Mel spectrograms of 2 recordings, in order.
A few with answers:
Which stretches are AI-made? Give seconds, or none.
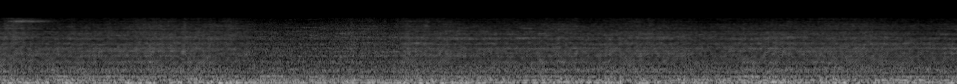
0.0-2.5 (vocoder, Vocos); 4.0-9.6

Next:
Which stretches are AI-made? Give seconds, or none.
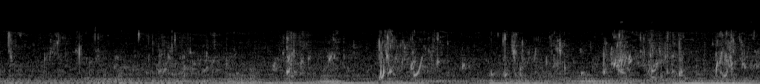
1.8-3.4 (codec, DAC)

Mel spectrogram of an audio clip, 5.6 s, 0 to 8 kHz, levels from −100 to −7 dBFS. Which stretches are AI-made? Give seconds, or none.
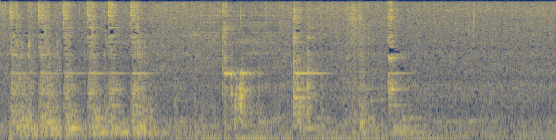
2.0-2.8 (codec, SNAC)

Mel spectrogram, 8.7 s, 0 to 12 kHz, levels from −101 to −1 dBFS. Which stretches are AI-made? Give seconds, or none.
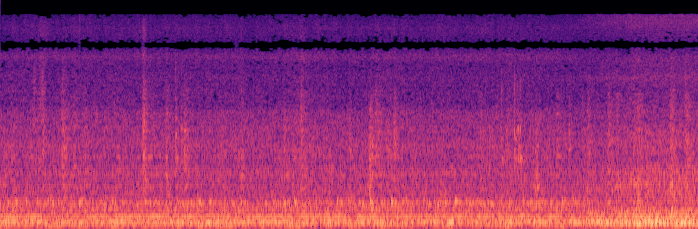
3.8-6.8 (vocoder, BigVGAN v2)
